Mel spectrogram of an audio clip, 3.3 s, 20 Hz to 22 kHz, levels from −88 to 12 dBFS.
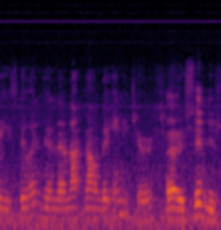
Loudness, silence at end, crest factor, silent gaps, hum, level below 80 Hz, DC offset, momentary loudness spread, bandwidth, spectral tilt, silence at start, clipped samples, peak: -30 LUFS; 0 s; 18 dB; none; none; -48 dBFS; under 0.1%; 10 LU; over 20 kHz; -5.5 dB/octave; 0 s; under 0.1%; -12 dBFS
